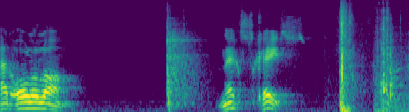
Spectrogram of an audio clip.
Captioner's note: gavel bangs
